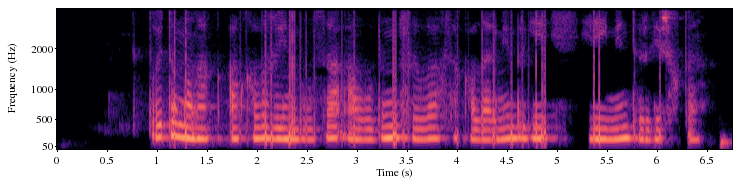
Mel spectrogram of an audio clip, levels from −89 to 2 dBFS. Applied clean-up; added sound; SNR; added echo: none; none; none; none.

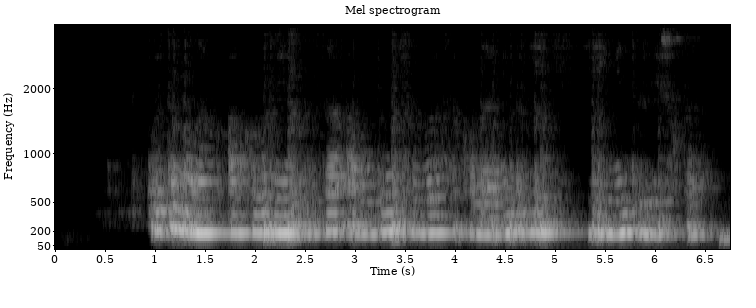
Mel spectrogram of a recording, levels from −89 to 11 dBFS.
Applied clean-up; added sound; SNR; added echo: none; none; none; reverberation time 0.9 s.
